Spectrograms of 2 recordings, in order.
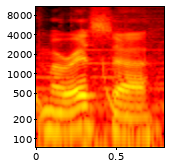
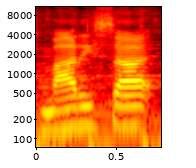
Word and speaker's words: Marisa: Marissa is not a Japanese name, so if you pronounce it Marissa, you're perfectly okay.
